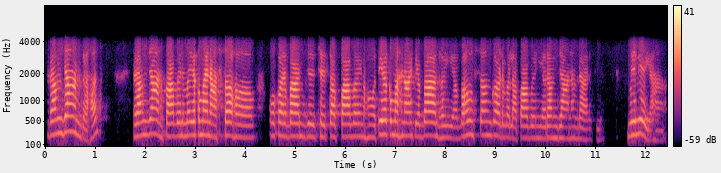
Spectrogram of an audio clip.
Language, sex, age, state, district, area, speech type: Maithili, female, 45-60, Bihar, Madhepura, rural, conversation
